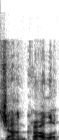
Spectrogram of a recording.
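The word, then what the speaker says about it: Giancarlo: Esposito name on purpose since I told him countless times that has pronounced John Carlo you know I saw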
